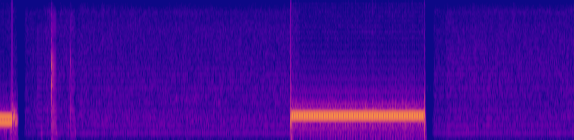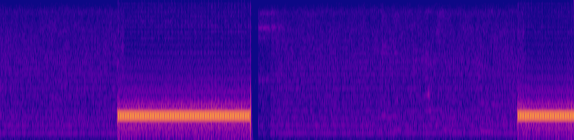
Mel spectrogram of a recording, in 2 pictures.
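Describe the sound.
A telephone line tone plays while a call is being transferred: three long, steady, mid-pitched beeps of about two seconds each, separated by quiet gaps on the line of roughly four seconds, with a few faint clicks at the start.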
